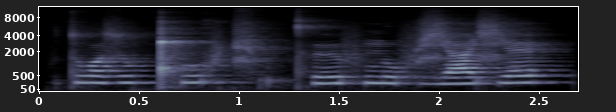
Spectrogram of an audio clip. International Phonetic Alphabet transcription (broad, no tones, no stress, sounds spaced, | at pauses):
t w ɔ z u ǃʰ u x t͡ɕʰ ṵ t̪ʰ ø f n̪ o f ʑ a ɕ ɛ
